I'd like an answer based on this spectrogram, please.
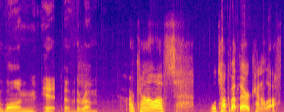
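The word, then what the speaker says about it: Arcanaloth: Arcanoloth. We'll talk about the Arcanoloth too. Moth. I can't. Oh, moth rhymes with loth.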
